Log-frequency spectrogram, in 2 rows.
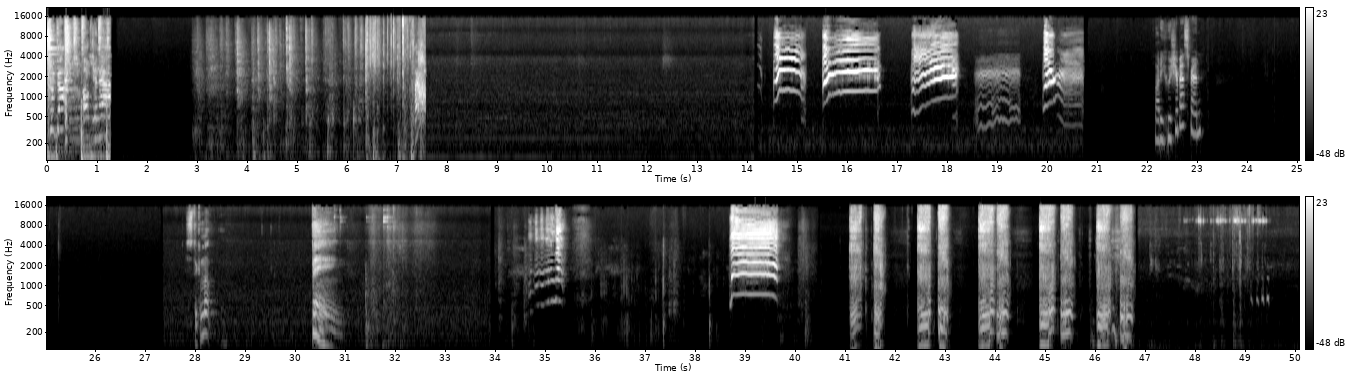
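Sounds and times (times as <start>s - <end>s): puppy whining: 14.2s - 20.8s, 47.5s - 49.6s
goat kid bleating: 34.6s - 35.5s, 38.7s - 39.8s.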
